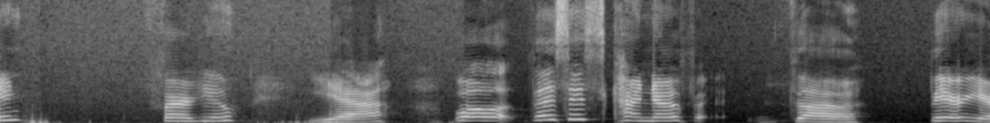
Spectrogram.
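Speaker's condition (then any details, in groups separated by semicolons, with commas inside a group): Cerebral palsy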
